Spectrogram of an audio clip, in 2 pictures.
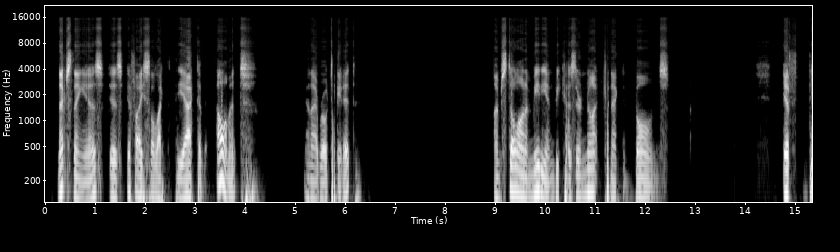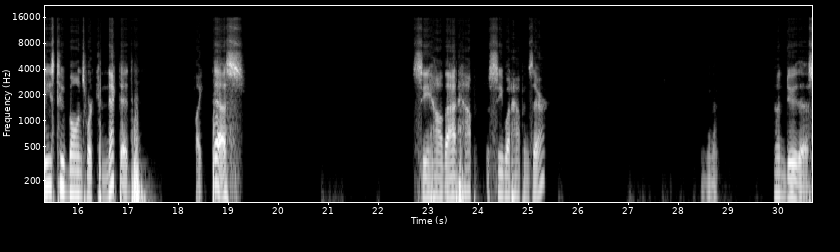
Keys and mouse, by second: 0.1-2.2 drag, 6.1 r, 13.2-15.1 right drag, 17.8-25.2 drag, 25.2-27.1 right drag, 27.0-29.6 drag, 29.6 ctrl+z.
